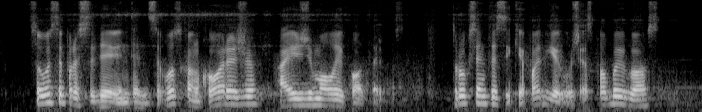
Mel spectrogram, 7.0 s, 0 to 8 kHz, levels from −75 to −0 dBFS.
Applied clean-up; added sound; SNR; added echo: neural separator model SepFormer DNS4.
